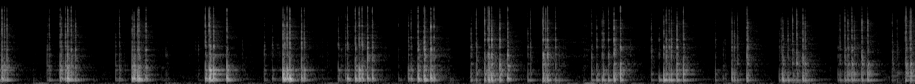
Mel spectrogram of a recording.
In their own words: ASMR Very Very Fast Wooden Table Tapping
